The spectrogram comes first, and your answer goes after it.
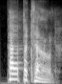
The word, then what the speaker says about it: Pepitone: Let's start with, you're going to have to help me with the pronunciation here, JC. Joe, is it Pepitone? Pepitone.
